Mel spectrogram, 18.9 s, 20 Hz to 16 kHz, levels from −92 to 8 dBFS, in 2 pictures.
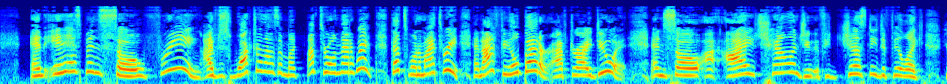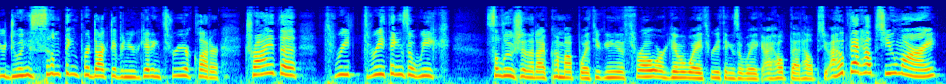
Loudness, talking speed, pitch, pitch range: -19 LUFS, 285 wpm, 300 Hz, 265-365 Hz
